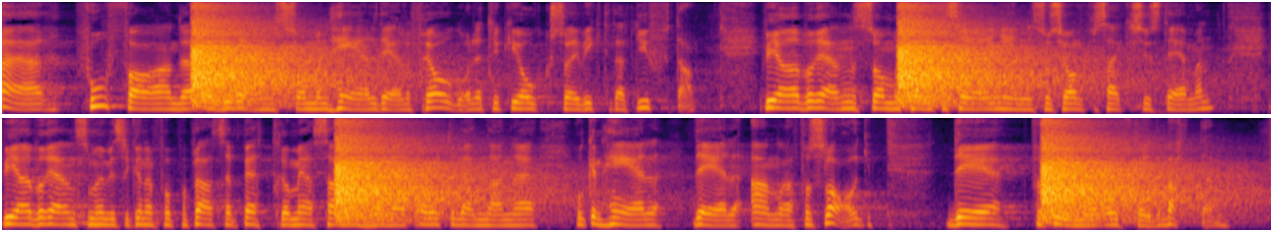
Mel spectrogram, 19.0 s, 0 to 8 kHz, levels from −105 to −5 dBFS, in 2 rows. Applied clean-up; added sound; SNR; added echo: none; Clapping; -4 dB; none.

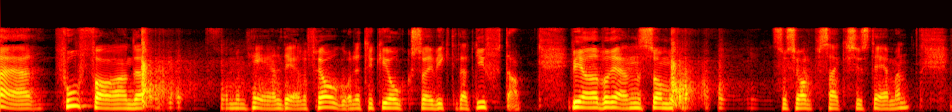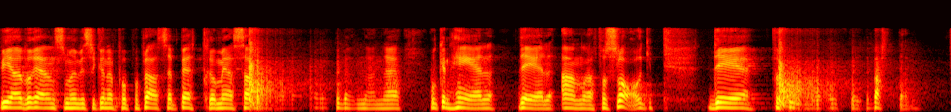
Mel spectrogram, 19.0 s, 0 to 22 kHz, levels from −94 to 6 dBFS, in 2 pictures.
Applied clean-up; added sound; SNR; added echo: neural mask model RNNoise.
